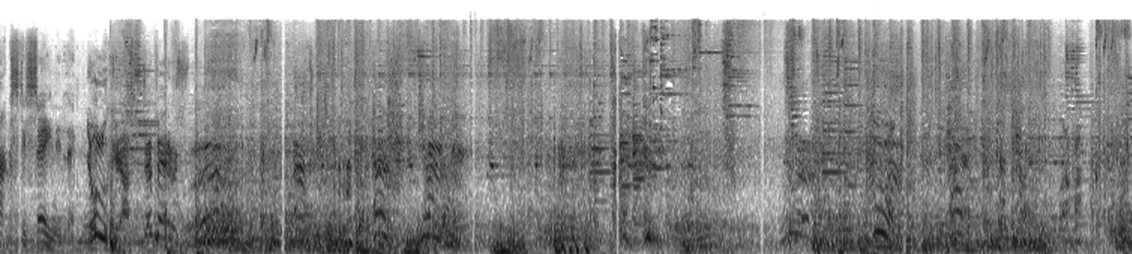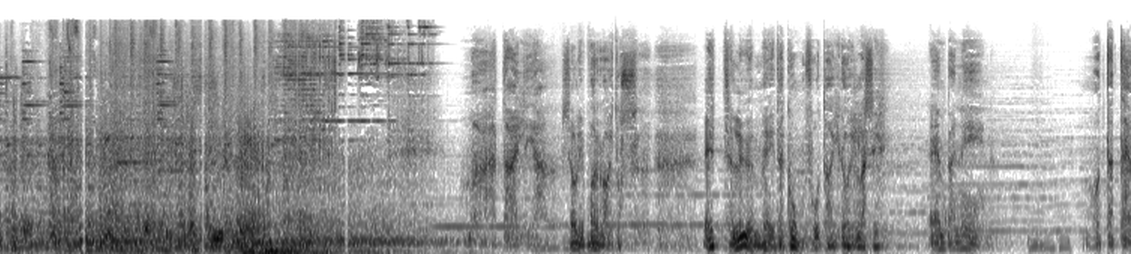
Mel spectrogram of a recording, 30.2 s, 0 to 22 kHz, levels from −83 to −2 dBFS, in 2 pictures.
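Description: The audio has clock drift between sender and receiver throughout. The sender's clock runs roughly 3 percent slow. The receiver's buffer keeps draining, so it must stretch or patch the sound to keep playing. Small timing hiccups result, recurring unevenly across the clip.

Scattered short gaps run from 0.23 to 19.7 s. About forty small holes are patched by continuing the previous sound. They total roughly 0.7 s, the longest near 50 ms. Each is heard as a brief tick, smear or hiccup.

From 21.12 to 29.79 s, repeated timing corrections slow playback to 99 percent speed. The receiver keeps repeating short pieces, adding about 150 ms overall. The edits all lengthen the sound. They come unevenly.

More scattered short gaps fall between 21.58 and 28.95 s. About fifteen are filled, totalling roughly 150 ms. The longest is around 40 ms. They sound like quick ticks or smears.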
